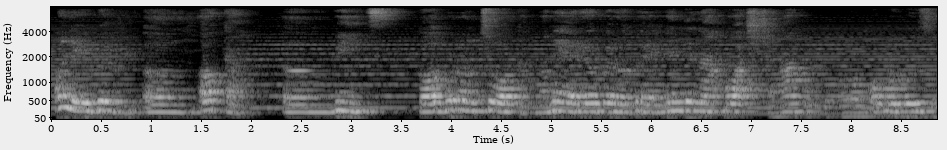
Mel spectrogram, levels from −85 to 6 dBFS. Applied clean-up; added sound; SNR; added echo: none; Musical instrument; 18 dB; reverberation time 0.6 s.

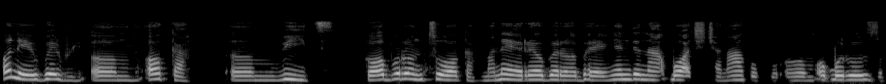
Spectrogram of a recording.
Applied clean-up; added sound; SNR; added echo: none; none; none; none.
